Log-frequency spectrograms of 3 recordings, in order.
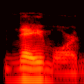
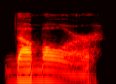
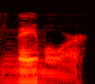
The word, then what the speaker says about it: Namor: Yes, it's pronounced Namor, not Namor. It's Namor.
